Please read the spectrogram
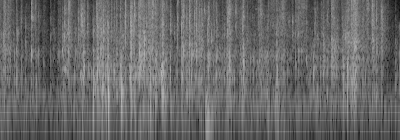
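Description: Foil blind bag crinkling and crumpling as it is pulled open by hand, a dense run of irregular crackles that grows louder about a second in.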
